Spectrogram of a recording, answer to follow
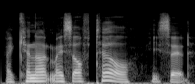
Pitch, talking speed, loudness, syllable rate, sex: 130 Hz, 185 wpm, -18 LUFS, 4.5 syllables/s, male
